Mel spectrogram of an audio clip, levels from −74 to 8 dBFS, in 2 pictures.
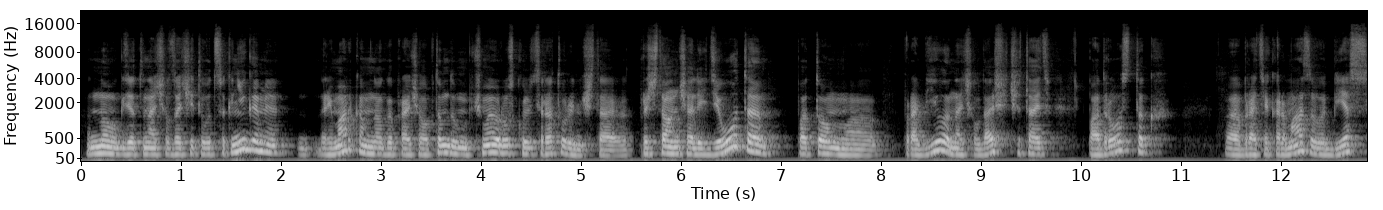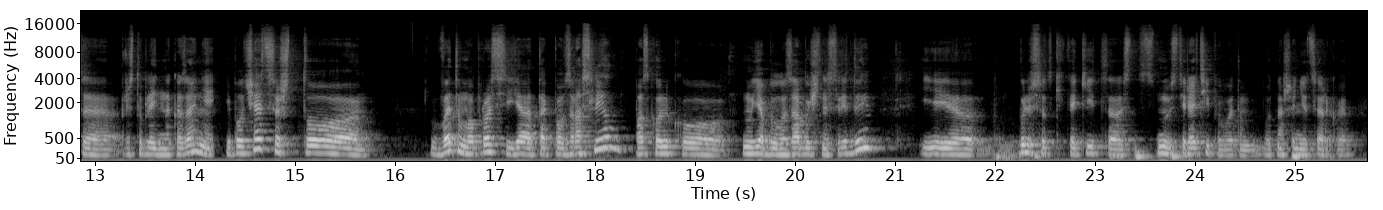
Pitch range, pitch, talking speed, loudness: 120-150 Hz, 130 Hz, 135 wpm, -19 LUFS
